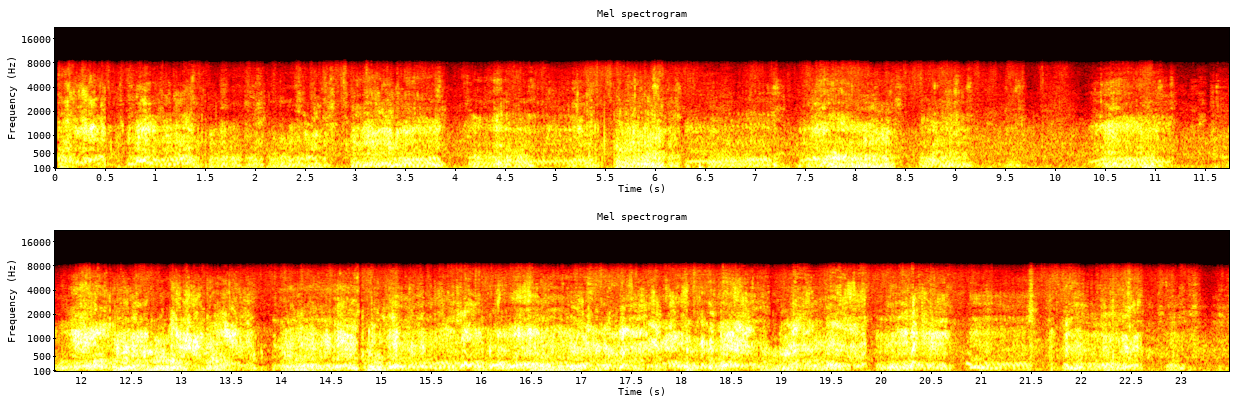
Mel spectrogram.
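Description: Dogs growling in rough play, in repeated bouts that grow louder and more continuous about halfway through as they tug at a toy. It is play growling, which comes with the pulling.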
